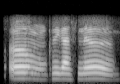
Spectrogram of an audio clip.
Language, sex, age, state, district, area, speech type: Bodo, female, 18-30, Assam, Baksa, rural, conversation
